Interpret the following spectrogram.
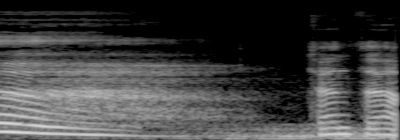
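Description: A man's long, audible sigh, falling steadily in pitch over about a second and trailing off.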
